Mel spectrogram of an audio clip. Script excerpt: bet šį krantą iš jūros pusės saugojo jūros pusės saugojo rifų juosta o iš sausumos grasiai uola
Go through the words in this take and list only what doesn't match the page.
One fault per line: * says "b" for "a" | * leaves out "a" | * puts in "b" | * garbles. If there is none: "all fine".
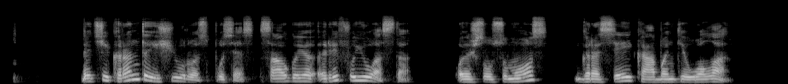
* leaves out "jūros pusės saugojo"
* puts in "kabanti"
